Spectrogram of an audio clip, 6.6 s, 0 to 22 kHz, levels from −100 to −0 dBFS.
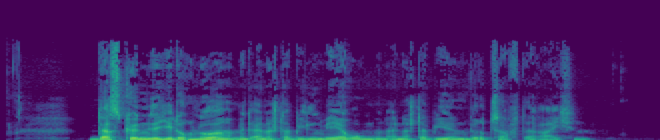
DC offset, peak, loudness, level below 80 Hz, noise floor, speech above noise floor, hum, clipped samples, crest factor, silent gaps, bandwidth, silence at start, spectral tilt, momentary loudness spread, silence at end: under 0.1%; -12 dBFS; -30 LUFS; -66 dBFS; -83 dBFS; 53 dB; none; under 0.1%; 20 dB; none; 15.5 kHz; 0.9 s; -6.5 dB/octave; 17 LU; 0.75 s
